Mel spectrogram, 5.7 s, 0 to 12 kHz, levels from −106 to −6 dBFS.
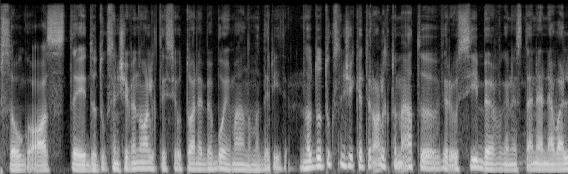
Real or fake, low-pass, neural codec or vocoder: real; 10.8 kHz; none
